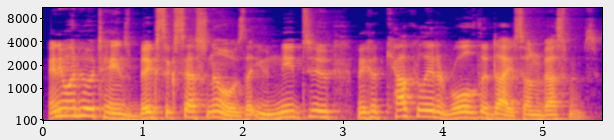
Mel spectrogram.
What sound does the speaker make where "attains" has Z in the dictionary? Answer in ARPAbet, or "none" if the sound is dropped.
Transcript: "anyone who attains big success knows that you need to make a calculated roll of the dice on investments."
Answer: Z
